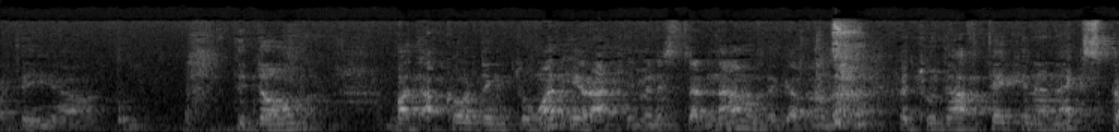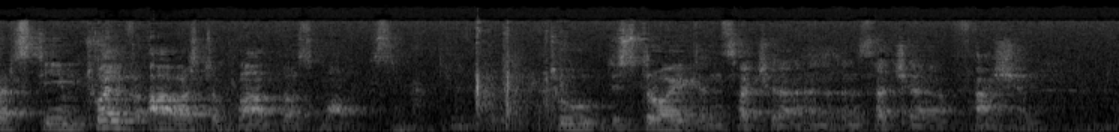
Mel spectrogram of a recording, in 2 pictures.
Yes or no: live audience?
yes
